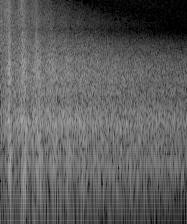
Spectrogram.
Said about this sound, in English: Bursting a balloon was one of his favorites.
